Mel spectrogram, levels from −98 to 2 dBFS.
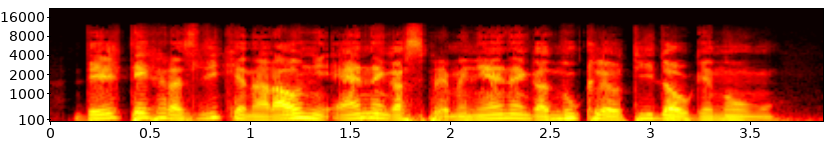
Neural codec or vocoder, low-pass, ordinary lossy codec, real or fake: autoencoder, 48 kHz, 128 numbers a frame, DAC-VAE, trained on Japanese speech; 19.8 kHz; AAC, 32 kbps; fake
